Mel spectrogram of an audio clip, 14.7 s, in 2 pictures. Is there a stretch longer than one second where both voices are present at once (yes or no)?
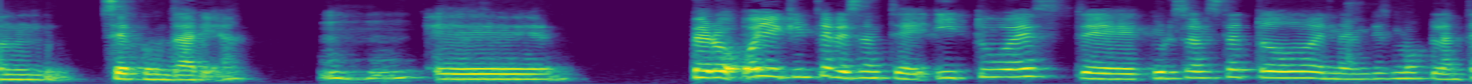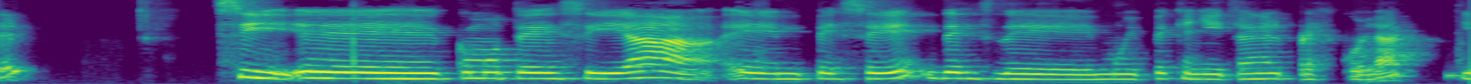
no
